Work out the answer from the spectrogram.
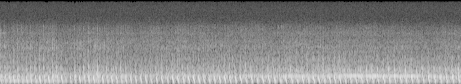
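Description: Trials motorcycle's single-cylinder engine running with an even, rapid beat, the revs lifting a little about five seconds in, as it is ridden over a stony section under careful throttle control.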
